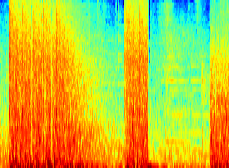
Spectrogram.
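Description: Guns and missiles firing in Kerbal Space Program, a dense rattling barrage of shots in two long bursts with a brief gap and trailing rumble, loud and continuous with no talking.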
